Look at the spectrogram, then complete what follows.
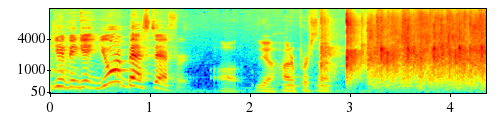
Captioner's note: audience applauding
